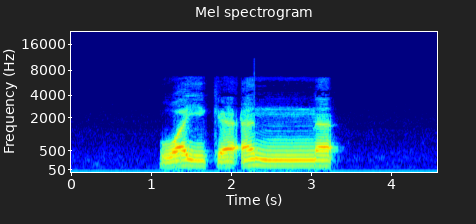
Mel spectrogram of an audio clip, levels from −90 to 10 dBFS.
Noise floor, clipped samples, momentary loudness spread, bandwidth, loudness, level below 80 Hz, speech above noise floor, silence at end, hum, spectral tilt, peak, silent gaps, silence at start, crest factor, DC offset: -70 dBFS; under 0.1%; 7 LU; 6.8 kHz; -23 LUFS; -66 dBFS; 49 dB; 1.3 s; none; -6.5 dB/octave; -8 dBFS; none; 1.1 s; 16 dB; under 0.1%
